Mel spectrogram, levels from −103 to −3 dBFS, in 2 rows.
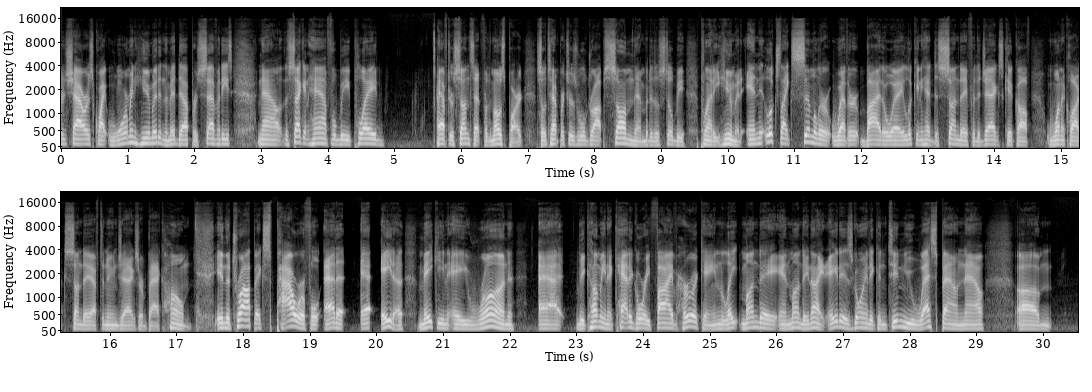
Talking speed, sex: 175 wpm, male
